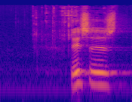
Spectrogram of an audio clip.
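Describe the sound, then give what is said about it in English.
A brief jingle of metal keys being handled as someone fetches them, with a short burst of muffled voice sounds overlapping the end of the rattling. “can you get my keys?”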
